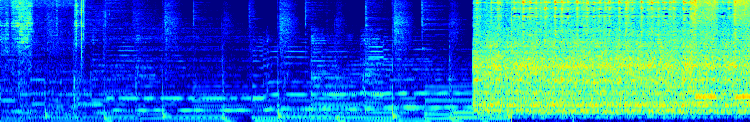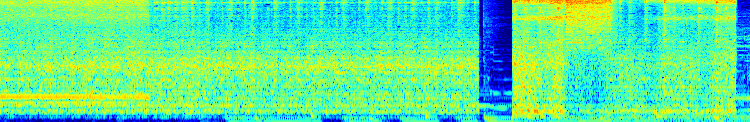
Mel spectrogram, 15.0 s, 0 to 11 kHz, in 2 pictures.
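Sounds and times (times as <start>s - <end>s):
steam locomotive hissing: 4.8s - 14.9s.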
